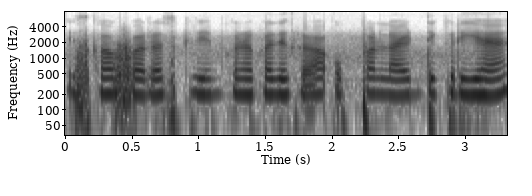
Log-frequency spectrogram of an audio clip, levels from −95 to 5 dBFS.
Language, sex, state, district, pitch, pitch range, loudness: Hindi, female, Chhattisgarh, Bilaspur, 200 Hz, 195-205 Hz, -16 LUFS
